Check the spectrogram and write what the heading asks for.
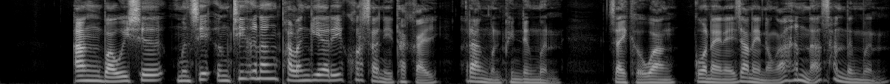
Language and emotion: Bodo, happy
